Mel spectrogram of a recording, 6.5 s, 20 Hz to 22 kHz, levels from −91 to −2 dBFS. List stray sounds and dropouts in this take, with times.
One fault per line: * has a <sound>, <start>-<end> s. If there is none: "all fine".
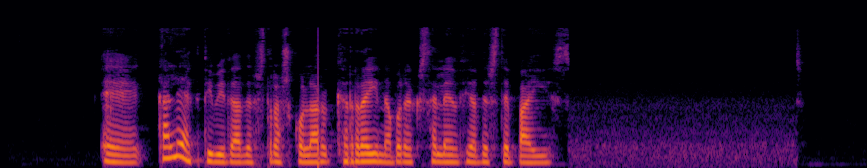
all fine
